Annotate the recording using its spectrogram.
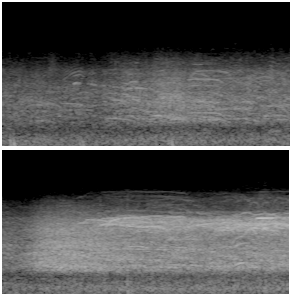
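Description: A large stadium crowd cheers and roars, swelling loudly.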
